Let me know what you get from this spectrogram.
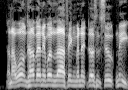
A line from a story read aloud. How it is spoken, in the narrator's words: cried D'Artagnan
